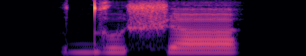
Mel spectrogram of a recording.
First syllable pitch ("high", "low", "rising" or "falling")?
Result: high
